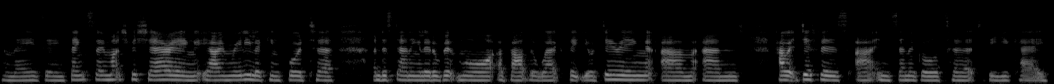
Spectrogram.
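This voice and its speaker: A woman's voice: mid-range voice, monotone, brisk, a bit bright. A woman moderating a panel, thanking each speaker with upbeat, encouraging words and handing over briefly to the next one.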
